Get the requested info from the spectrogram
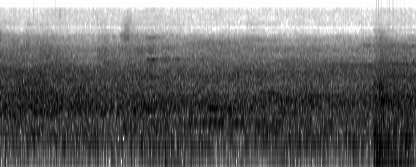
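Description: Steady low rumbling background noise of a large indoor hall, with a single thump near the end.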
